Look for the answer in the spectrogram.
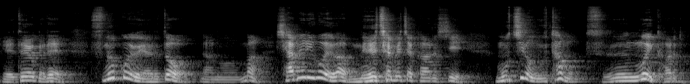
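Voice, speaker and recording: A man's voice: a little high, very animated, brisk. A man in his thirties, a voice coach explaining in a casual, chatty lesson with many fillers and laughs. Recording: roomy echo.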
